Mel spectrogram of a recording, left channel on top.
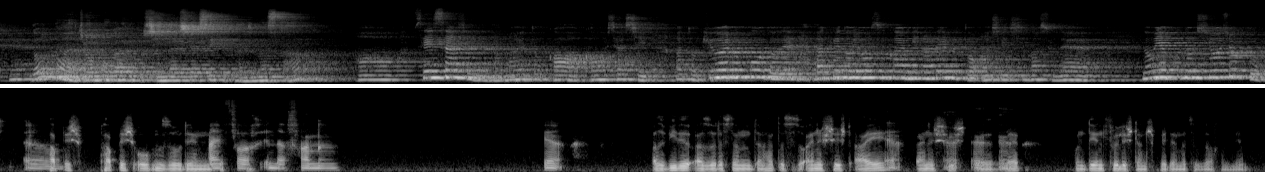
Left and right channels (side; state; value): both; different; correlation 0.02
